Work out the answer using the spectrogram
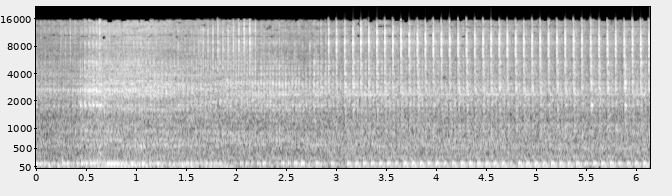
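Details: Suzuki Gixxer motorcycle with engine noise, piston rings addressed in repair: rough uneven low thumping at idle with mechanical clatter on top; noisy internally, exact cause unclear.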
